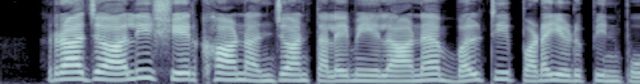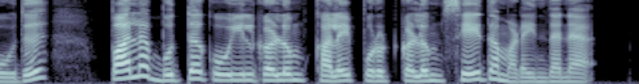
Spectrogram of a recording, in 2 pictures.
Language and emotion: Tamil, neutral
